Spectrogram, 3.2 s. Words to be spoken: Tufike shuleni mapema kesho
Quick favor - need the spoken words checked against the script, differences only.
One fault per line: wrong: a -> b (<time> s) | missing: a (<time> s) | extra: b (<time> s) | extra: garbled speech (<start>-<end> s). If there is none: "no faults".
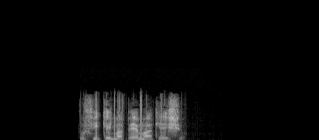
missing: shuleni (1.1 s)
